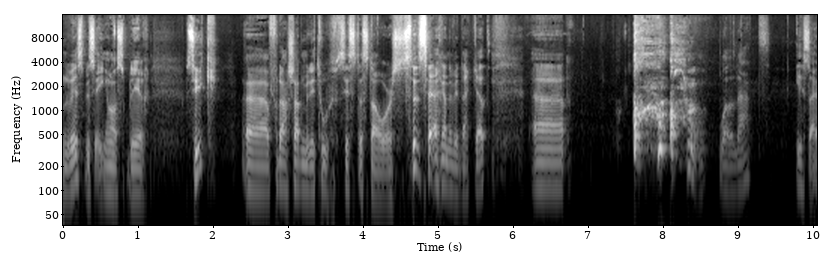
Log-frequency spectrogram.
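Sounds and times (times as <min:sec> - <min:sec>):
speech: 0:00.0 - 0:06.8, 0:07.9 - 0:10.0
person coughing: 0:07.6 - 0:08.6
rough throat clearing: 0:07.6 - 0:08.6.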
